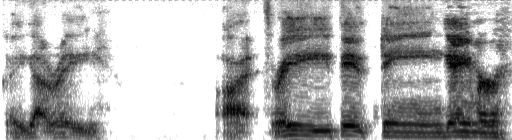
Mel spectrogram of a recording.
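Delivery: breathy whispered aside. Real, not acted. A streamer whispering to himself about a raid, in a whisper. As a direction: whisper it to yourself.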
